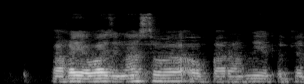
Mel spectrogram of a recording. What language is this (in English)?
Pashto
